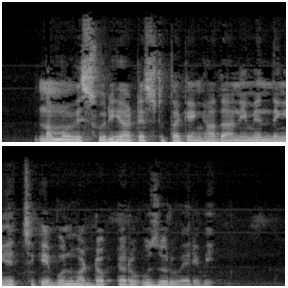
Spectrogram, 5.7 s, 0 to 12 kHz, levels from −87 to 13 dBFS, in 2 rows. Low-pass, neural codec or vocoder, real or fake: 10.8 kHz; none; real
